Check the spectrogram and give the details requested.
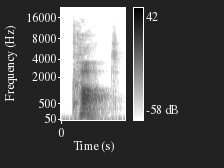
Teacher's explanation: Where the /ʌ/ sound the tongue is further back in the mouth /ʌ/ As in 'cut' Okay. And my lips aren't as wide.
